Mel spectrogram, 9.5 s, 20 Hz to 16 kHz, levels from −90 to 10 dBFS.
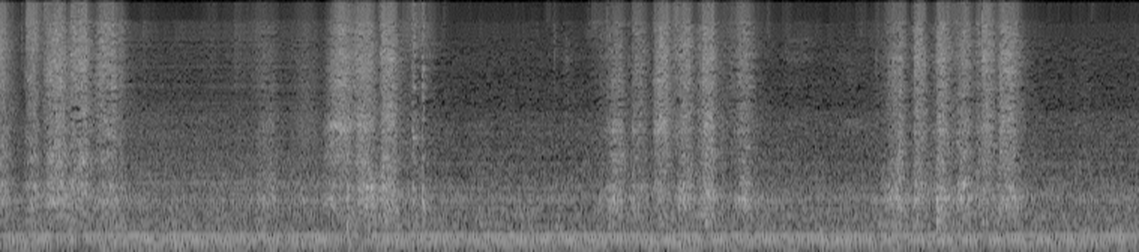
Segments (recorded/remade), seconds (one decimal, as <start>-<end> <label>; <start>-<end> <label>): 0.0-1.0 recorded; 1.0-3.1 remade; 3.1-9.5 recorded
